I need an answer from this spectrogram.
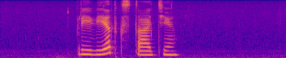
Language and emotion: Russian, neutral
